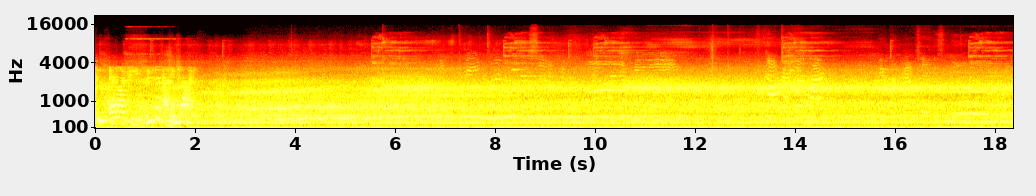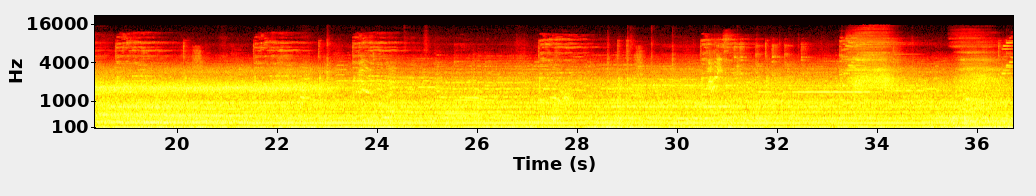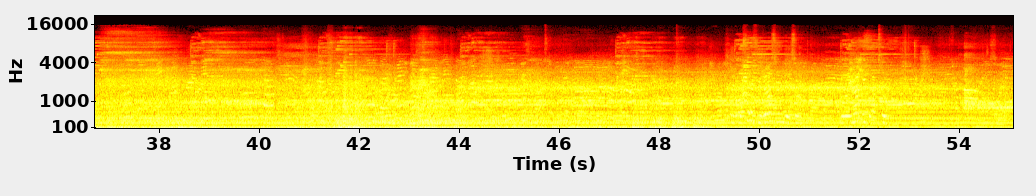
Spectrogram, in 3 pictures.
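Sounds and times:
metro train humming: 0.0s - 55.0s.

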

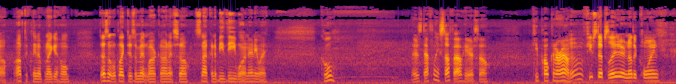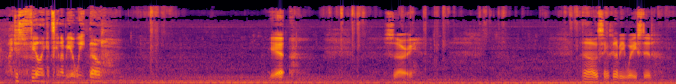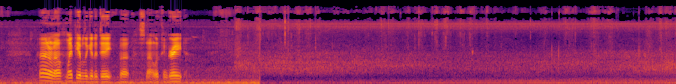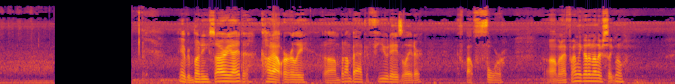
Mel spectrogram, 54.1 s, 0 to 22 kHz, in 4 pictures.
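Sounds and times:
even outdoor hiss: 0.0s - 41.6s, 43.2s - 54.0s
low hum: 13.1s - 41.7s.

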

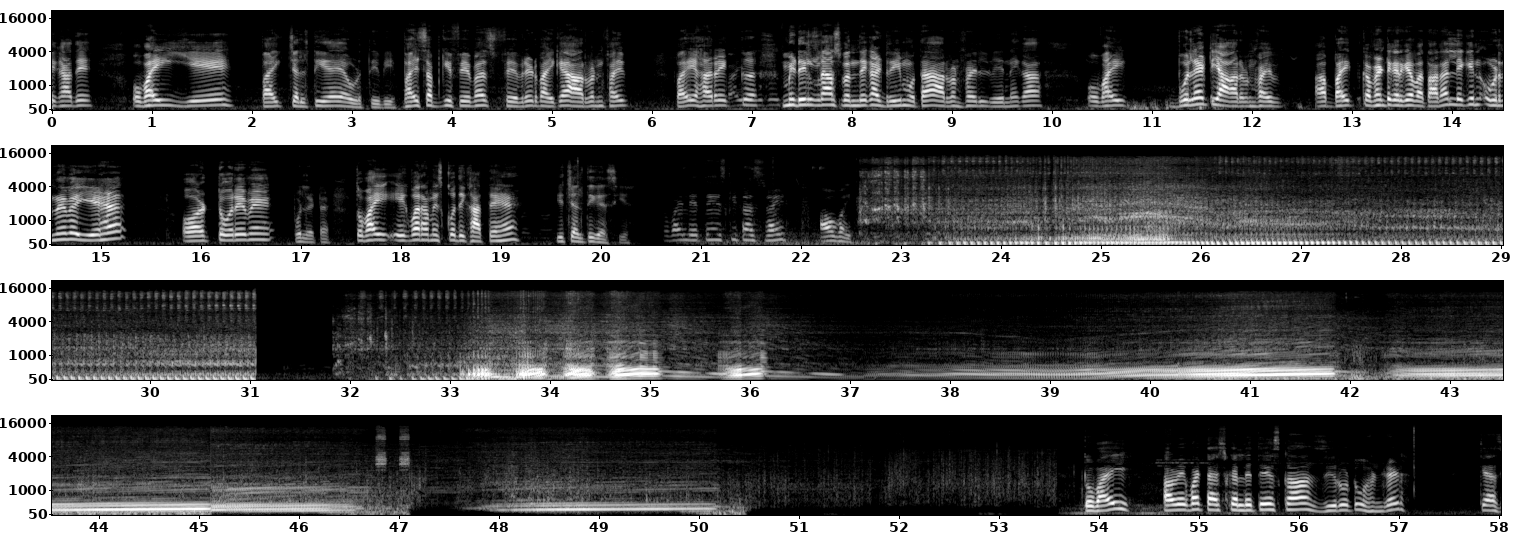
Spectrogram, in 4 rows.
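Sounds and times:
motorcycle engine revving: 22.6s - 31.1s, 31.8s - 50.6s.

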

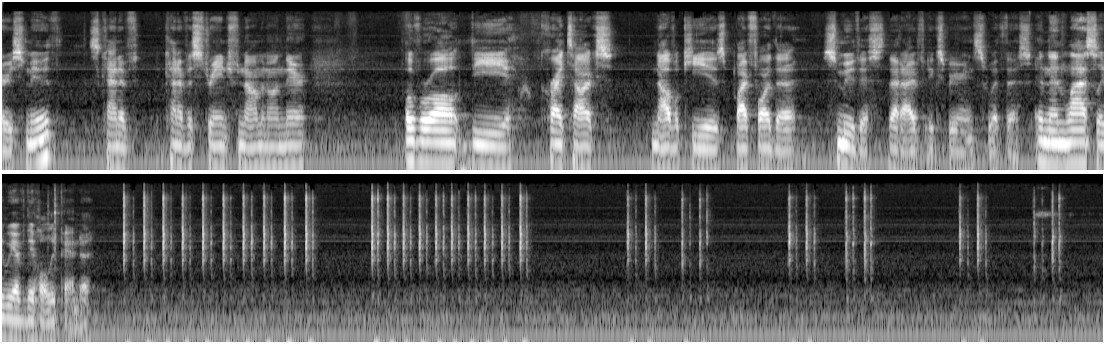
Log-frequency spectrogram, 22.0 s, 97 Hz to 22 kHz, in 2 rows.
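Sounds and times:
mechanical keyboard keystrokes: 12.2s - 16.4s, 17.3s - 18.2s, 18.9s - 19.8s, 20.6s - 21.7s.

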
